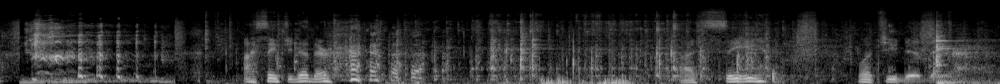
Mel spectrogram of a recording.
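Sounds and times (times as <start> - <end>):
floor jack clicks and clunks: 2.0 - 7.9.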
